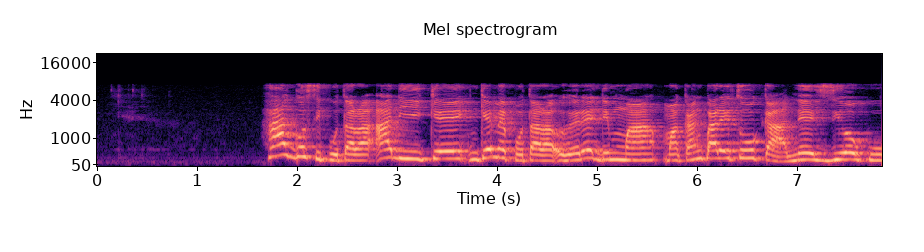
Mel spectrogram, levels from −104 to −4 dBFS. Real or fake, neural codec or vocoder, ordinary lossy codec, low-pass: real; none; none; 7.2 kHz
